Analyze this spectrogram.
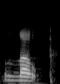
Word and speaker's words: lope: yes yes lope actually you don't pronounce the second syllable it's just lope so in english when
